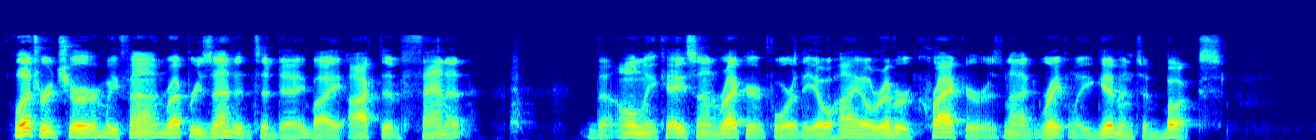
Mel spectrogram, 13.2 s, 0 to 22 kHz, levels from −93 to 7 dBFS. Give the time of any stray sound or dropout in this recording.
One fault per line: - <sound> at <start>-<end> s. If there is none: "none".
- bark at 5.1-5.4 s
